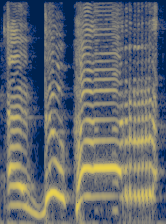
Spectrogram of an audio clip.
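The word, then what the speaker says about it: Andújar: Roll your R's when you say Andujar.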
